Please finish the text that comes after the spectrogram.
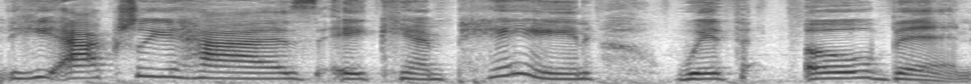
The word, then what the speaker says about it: Oban: It's spelled Oban, but it's pronounced Oben, and it shows you right there.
